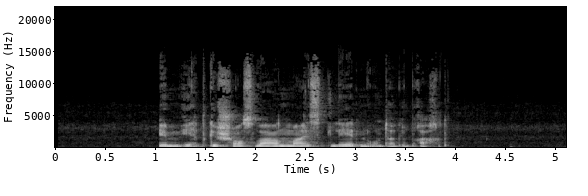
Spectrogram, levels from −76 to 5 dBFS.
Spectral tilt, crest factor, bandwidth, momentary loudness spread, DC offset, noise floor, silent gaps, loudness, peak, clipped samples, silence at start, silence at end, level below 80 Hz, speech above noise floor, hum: -5 dB/octave; 20 dB; 15 kHz; 11 LU; under 0.1%; -56 dBFS; none; -19 LUFS; -2 dBFS; under 0.1%; 1.05 s; 1.2 s; -44 dBFS; 37 dB; none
